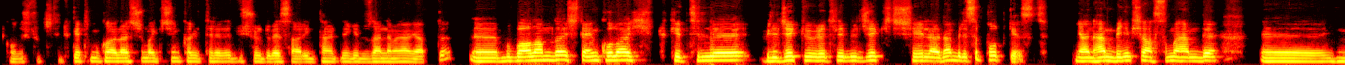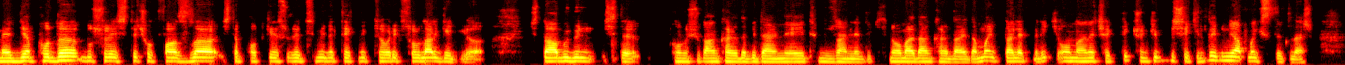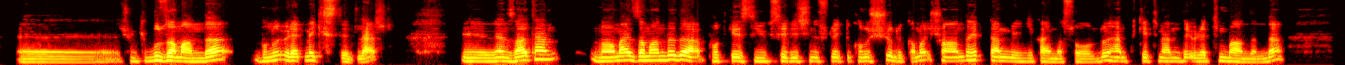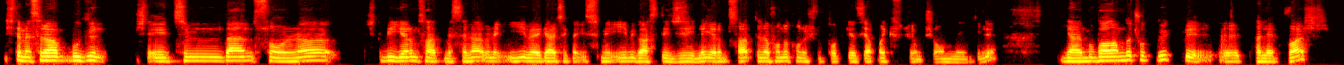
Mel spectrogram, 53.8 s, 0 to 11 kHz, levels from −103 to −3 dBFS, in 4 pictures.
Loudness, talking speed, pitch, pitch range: -26 LUFS, 145 wpm, 135 Hz, 125-155 Hz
